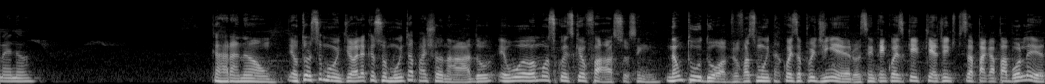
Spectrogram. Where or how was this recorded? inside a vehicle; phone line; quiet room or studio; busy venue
busy venue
